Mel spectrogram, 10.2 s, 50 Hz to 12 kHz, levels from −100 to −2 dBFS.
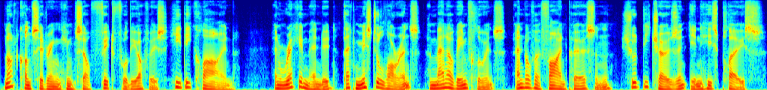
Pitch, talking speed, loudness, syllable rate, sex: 110 Hz, 170 wpm, -19 LUFS, 5.1 syllables/s, male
